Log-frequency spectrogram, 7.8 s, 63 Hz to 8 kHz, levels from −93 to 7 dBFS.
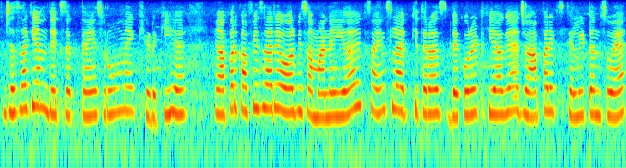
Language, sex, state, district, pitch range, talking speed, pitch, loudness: Hindi, female, Rajasthan, Bikaner, 290-325 Hz, 270 wpm, 300 Hz, -14 LUFS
